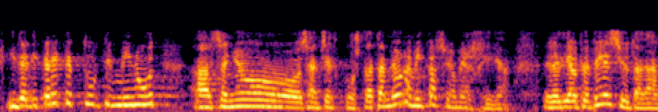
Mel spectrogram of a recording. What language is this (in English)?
Catalan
